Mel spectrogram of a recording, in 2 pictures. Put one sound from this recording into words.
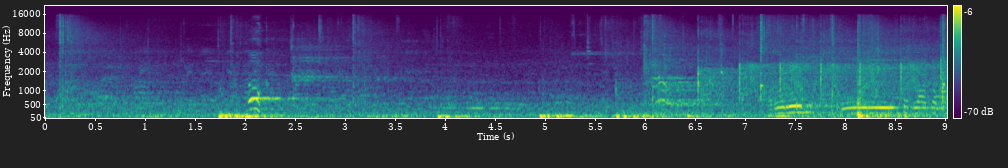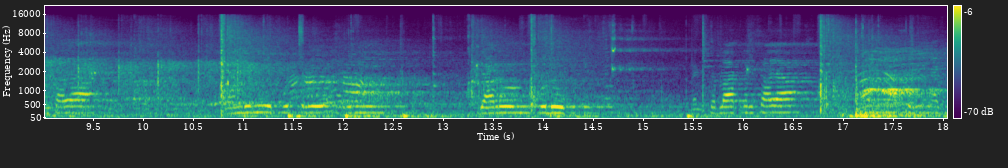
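Shuttlecocks are struck sharply back and forth with rackets.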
